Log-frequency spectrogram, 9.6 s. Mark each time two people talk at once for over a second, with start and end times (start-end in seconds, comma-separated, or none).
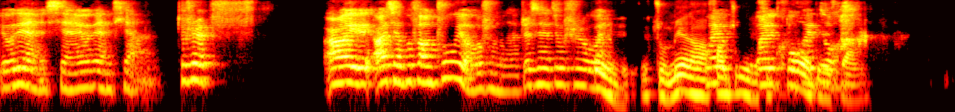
7.0-8.4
